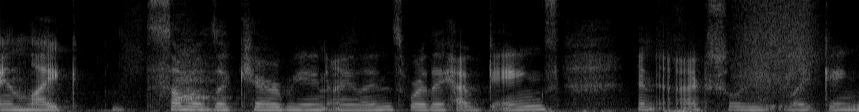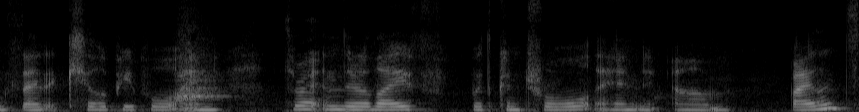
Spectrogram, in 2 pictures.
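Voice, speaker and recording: Speaking very slowly, a woman keeps a medium pitch with monotone, flat intonation. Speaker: wellness vlogger. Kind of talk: casual solo talk to camera. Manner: hesitant with fillers; soft-spoken, quiet.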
